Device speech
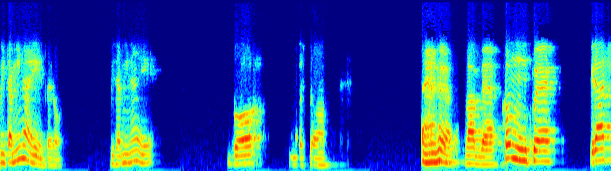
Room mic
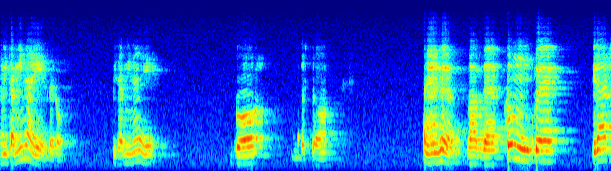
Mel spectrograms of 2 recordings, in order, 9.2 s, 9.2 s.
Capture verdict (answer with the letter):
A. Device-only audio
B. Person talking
A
